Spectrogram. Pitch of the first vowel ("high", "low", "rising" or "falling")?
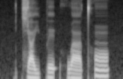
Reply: low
